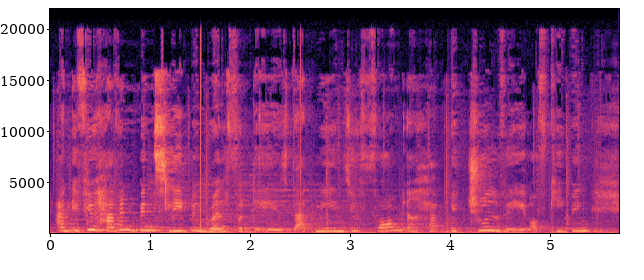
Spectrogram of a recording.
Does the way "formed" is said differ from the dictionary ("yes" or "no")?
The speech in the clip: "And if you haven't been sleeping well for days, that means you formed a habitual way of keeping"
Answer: no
